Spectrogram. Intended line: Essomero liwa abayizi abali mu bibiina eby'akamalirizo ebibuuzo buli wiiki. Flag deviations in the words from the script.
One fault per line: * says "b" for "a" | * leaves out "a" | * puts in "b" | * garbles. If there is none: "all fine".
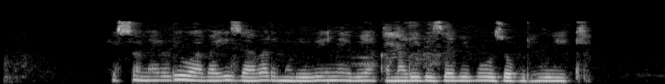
all fine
